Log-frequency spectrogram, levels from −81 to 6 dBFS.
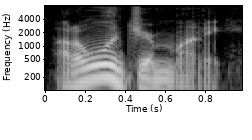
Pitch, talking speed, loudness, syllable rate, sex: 125 Hz, 305 wpm, -16 LUFS, 7.4 syllables/s, male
